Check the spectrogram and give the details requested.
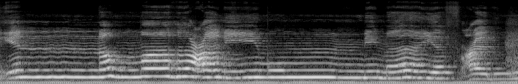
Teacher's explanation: mengganti suara huruf nun sukun atau tanwin menjadi suara huruf huruf mim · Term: iqlab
